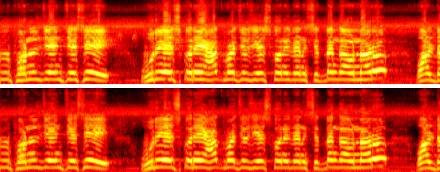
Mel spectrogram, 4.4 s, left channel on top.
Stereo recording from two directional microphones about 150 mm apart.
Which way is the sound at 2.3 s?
45° right (ahead or behind).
